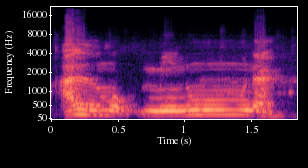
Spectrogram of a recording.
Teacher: Waw ini adalah mat tobi, teman-teman. Mat tobi berarti kita baca sepanjang 2 harokat atau 2 ketukan, atau sama saja kalau kita menyebut 1 alif.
